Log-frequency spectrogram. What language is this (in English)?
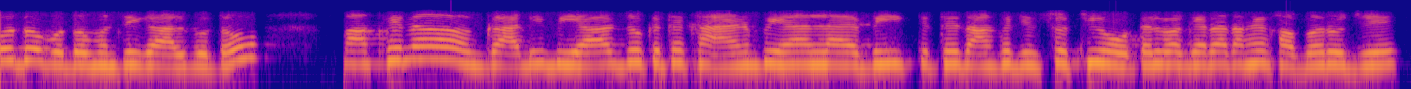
Sindhi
